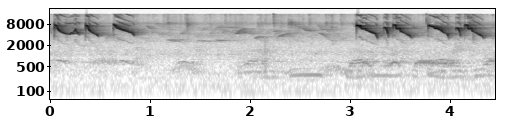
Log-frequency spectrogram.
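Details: Local 'dakun' Oriental white-eye twittering keenly, short high descending chirps opening and closing the passage with a quieter gap of faint low background noise between.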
